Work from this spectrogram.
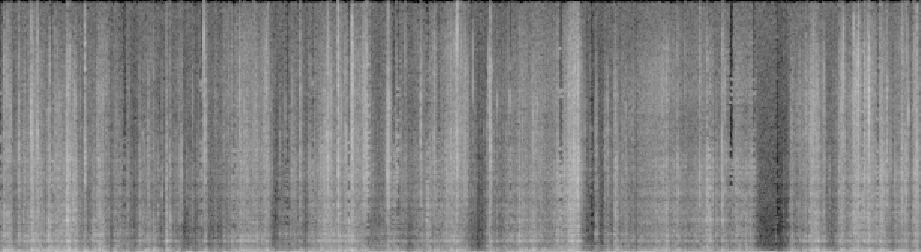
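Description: Flat hands press and rub a cotton cushion filled with cherry pits, making a steady, dense rustling patter of shifting pits. The sound stays low and muffled throughout, with only brief dips between strokes.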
